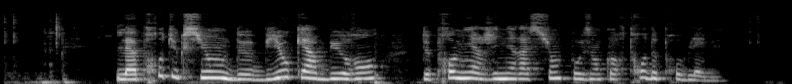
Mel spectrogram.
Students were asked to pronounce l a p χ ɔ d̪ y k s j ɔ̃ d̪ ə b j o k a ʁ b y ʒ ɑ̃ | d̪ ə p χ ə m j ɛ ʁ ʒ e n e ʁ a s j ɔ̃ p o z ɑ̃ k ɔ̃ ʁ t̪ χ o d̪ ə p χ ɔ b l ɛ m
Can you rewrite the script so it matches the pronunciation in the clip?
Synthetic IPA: l a p χ ɔ d̪ y k s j ɔ̃ d̪ ə b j o k a ʁ b y ʁ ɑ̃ | d̪ ə p χ ə m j ɛ ʁ ʒ e n e ʁ a s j ɔ̃ p o z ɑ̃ k ɔ ʁ t̪ χ o d̪ ə p χ ɔ b l ɛ m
